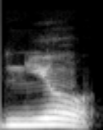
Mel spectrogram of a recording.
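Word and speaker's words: ν: Sir, but we have used like V symbol like That is nu. That is nu. Frequency nu. We need to pronounce as nu. Nu.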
